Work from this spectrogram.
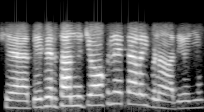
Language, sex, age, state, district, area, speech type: Punjabi, female, 45-60, Punjab, Fazilka, rural, conversation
